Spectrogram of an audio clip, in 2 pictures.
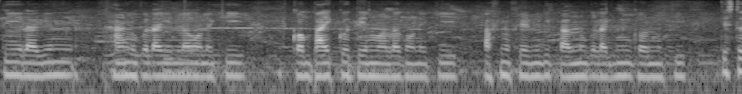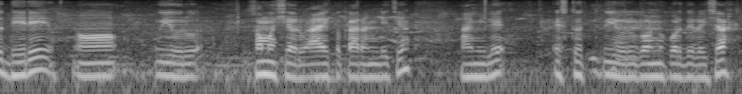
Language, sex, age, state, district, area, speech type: Nepali, male, 18-30, West Bengal, Alipurduar, urban, spontaneous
